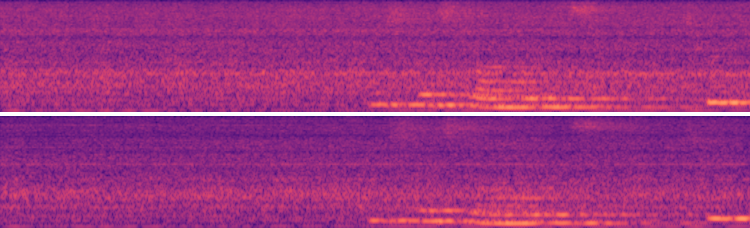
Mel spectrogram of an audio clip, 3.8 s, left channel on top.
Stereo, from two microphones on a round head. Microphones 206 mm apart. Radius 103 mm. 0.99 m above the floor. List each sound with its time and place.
1.8 s a woman speaking: 55° left (ahead or behind), 1.8 m; by 3.7 s 35° left (ahead or behind), 0.9 m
